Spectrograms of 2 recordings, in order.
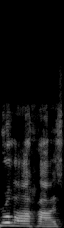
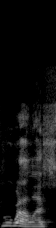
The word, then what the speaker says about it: Ruelas: I call him Rulajas, but I know it's Ruelas.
